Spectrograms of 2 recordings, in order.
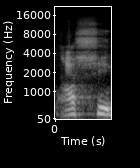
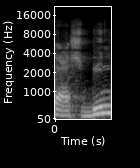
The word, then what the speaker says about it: আশ্বিন: এখানে আশ্বিন আমরা বলি আমরা একে আশবিন বলি আশবিন বলি না আমরা কি বলি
